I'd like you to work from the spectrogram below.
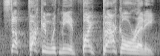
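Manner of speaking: high, loud frustrated yell; angry shout. Acted. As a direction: shout it at an opponent holding back. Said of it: "He grunted angrily".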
